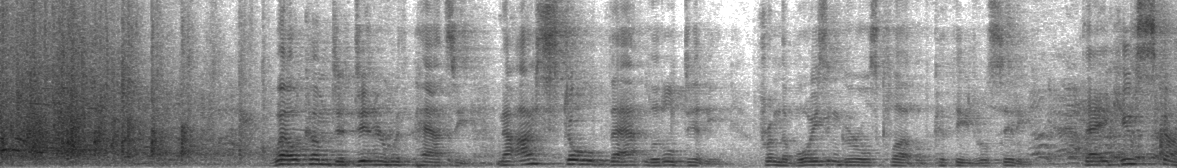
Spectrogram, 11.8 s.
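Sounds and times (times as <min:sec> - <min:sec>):
audience clapping on cue: 0:00.0 - 0:03.2, 0:10.8 - 0:11.7
laughter: 0:00.0 - 0:05.0, 0:10.2 - 0:11.7
speech: 0:02.8 - 0:11.7.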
